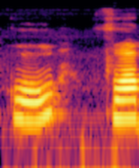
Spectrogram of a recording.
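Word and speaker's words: calf: एफ को फ पड़ा है। और एल जो है वो साइलेंट है। देखिए हाफ काफ बिहाफ और हाफ वे। हाफ वे। सभी में एल साइलेंट है और ए एलएफ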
